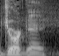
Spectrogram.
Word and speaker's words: Jorge: So, George. – Yeah, Jorge. I think it's pronounced Jorge, Eli, if you don't mind me correcting you.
